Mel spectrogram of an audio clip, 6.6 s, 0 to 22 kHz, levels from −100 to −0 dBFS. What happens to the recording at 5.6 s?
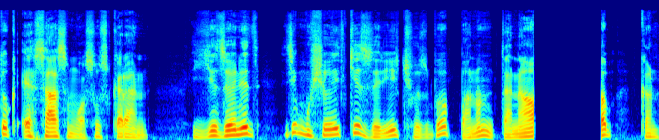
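At 5.6 s the speech falls into an audio dropout to silence running from 5.34 s to 6.02 s, so about 0.68 s of sound is missing. The input was likely lost briefly while recording continued and wrote silence. The speech stops abruptly and resumes just as abruptly. Unlike a noise gate or a deep fade, the gap holds silence with no room tone or hiss underneath, and nothing spoken during it survives.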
